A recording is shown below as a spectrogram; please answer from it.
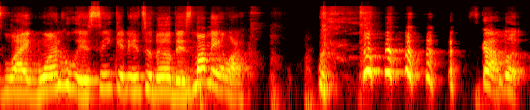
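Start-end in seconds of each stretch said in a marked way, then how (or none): none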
